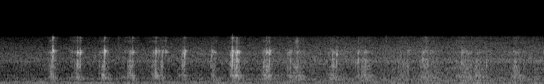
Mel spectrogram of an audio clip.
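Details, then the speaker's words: Yamaha Big Bear 350 YFM350FW eBay-bought differential turned by hand: uneven clicking about twice a second, gears sticking and skipping on worn, completely shark-toothed gear teeth. "There's no top of them. They're completely shark-toothed."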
